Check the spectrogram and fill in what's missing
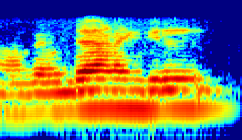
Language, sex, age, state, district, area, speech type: Malayalam, male, 18-30, Kerala, Kozhikode, rural, conversation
